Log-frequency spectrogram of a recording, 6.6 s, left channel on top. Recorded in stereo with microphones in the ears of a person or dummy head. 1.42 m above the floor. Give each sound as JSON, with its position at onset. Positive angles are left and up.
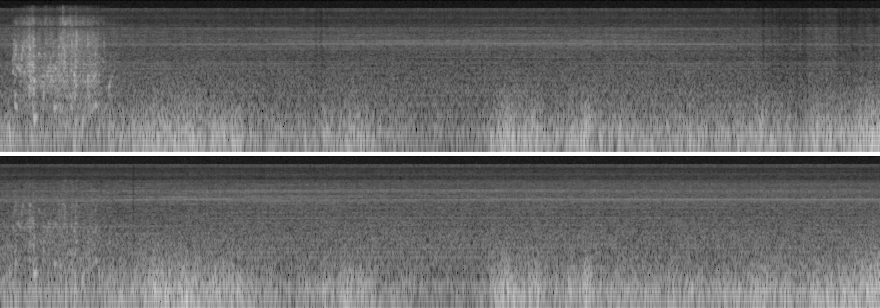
{"t": 0.1, "sound": "a splash", "side_deg": 60}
